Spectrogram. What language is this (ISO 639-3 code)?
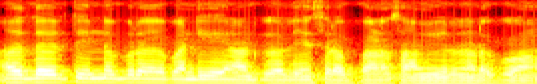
tam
